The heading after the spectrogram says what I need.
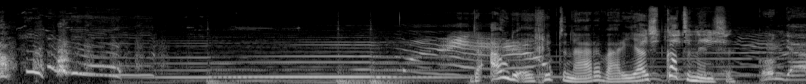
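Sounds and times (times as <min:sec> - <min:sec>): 
dog yipping and whimpering barks: 0:00.0 - 0:01.6
humming musical drone: 0:01.0 - 0:08.0
speech: 0:04.7 - 0:08.0.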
